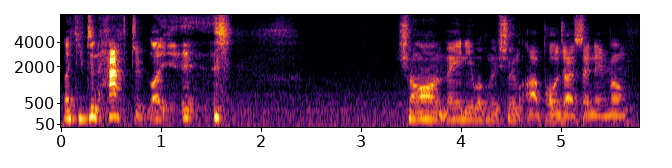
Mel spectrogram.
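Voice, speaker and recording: A man's voice: medium pitch, expressive, moderate pace, a little hiss or hum. A man streaming live, reacting to a video and arguing his point over and over. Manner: argumentative, repeats himself, gets loud when annoyed.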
